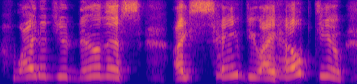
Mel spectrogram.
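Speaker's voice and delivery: high, pleading voice of the dying woman; dying woman's plea. Acted. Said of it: "she goes".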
